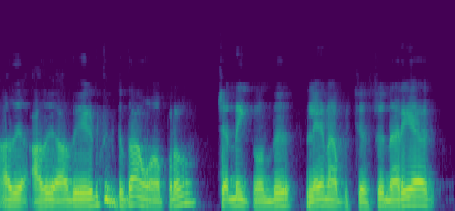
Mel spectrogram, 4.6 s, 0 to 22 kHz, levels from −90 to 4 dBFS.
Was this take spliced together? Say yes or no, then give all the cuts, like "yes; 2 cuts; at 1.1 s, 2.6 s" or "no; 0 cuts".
yes; 1 cut; at 3.0 s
